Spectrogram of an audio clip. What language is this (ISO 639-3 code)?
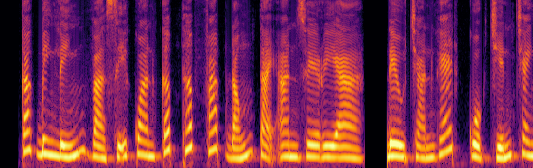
vie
